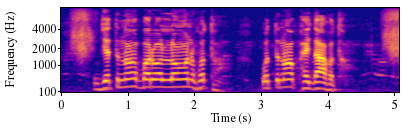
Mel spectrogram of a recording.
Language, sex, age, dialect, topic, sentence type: Maithili, male, 25-30, Angika, banking, statement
